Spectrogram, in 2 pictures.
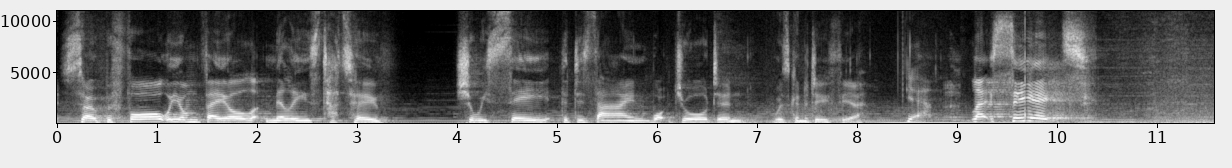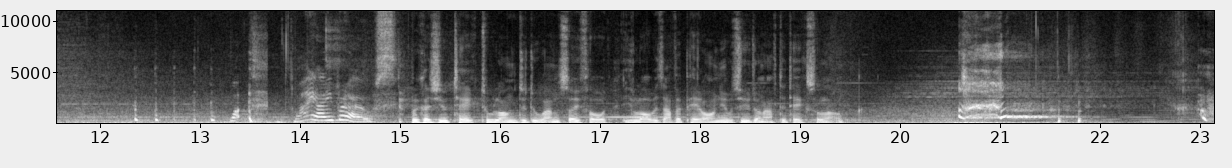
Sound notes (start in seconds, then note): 12.2 laughter; 20.6 laughs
